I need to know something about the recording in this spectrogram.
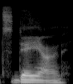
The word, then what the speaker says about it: Dejan: I would say like his first name is kind of like Deion Sanders, but it's Dejan.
